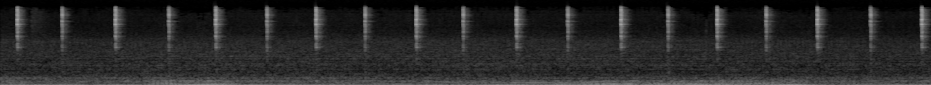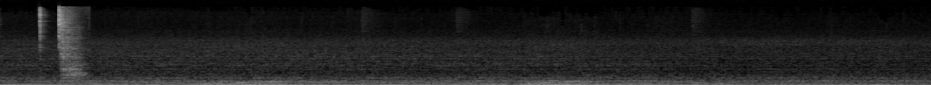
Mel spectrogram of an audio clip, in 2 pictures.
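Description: A car engine hums low and steady while driving slowly.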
